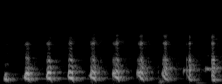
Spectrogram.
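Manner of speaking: soft, high-pitched stifled giggle; helpless quiet laughter, pitched high; real giggling fit. Real, not acted. Cracks up after explaining the joke.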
